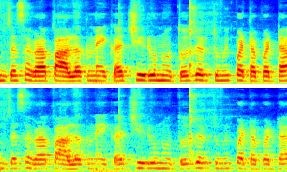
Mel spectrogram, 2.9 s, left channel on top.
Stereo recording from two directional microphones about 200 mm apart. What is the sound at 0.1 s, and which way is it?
A woman's voice, 60° left (ahead or behind).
